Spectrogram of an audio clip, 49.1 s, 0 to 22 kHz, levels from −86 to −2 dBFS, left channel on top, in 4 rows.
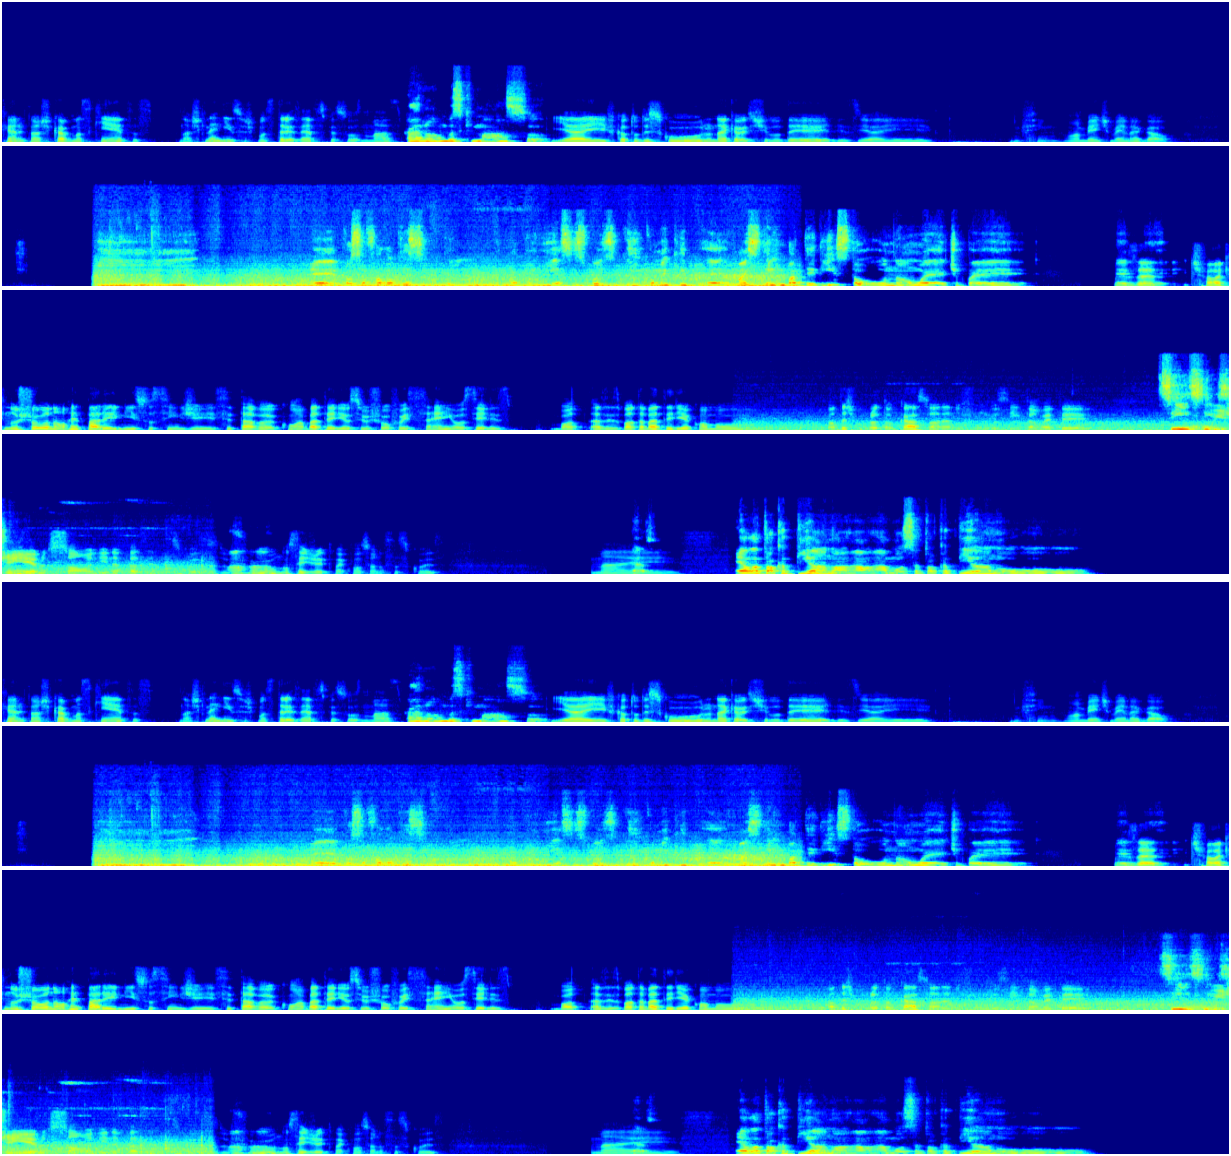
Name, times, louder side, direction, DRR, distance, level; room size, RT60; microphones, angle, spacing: voice 1, 0.0-1.5 1.8-3.9 5.5-9.3 10.2-11.7 23.4-23.8 24.2-29.6 30.0-32.3 32.7-36.1 36.4-41.2 42.7-44.1, equal, 5° right, 0.3 m, -40 dB
voice 2, 4.0-5.5 13.2-14.3 15.3-22.5 23.4-23.6 36.1-37.1 39.1-39.6 43.1-43.3 44.2-47.7, left 4 dB, 60° left, 0.6 m, -32 dB
sound 1, 13.2-20.3, equal, 15° left, 0.7 m, -31 dB
Vehicle horn car horn honking / Traffic noise roadway noise, 31.8-39.0, right 5 dB, 70° right, 0.4 m, -41 dB
5.7 x 2.1 x 2.3 m
head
